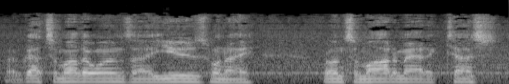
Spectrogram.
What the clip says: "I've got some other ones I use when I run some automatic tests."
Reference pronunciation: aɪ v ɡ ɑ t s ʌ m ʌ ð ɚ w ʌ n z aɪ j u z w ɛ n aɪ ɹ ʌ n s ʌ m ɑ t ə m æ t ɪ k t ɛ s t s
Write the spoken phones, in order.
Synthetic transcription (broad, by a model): aɪ v ɡ ɑ t s ʌ m ʌ ð ɚ w ʌ n z aɪ j u z w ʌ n aɪ ɹ ʌ n s ʌ m ɑ t ə m æ t ɪ k t ɛ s s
